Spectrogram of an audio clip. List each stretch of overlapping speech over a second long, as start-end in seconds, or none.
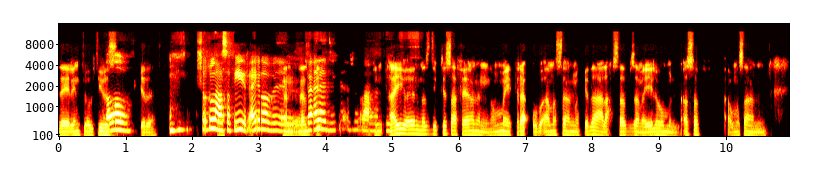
none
